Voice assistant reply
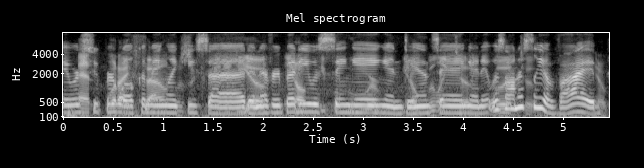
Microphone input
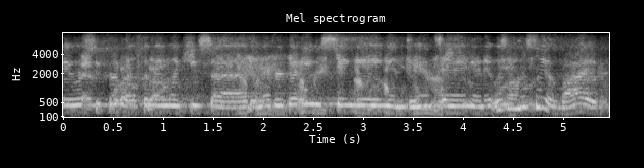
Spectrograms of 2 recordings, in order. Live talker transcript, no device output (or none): every every two, every couple of years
